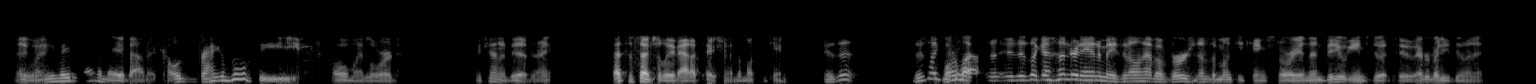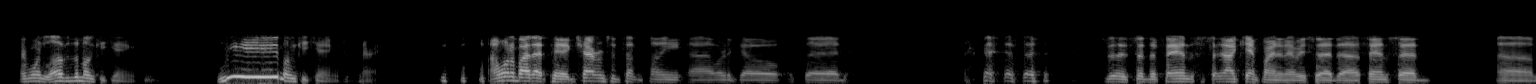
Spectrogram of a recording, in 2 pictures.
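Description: G.723.1 codec damage runs through the whole speech clip. Nothing passes above 3.8 kHz. The slow, coarse voice model, which fits a 6.3 kbit/s stream, leaves the speech muffled and hoarse, with smeared consonants.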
